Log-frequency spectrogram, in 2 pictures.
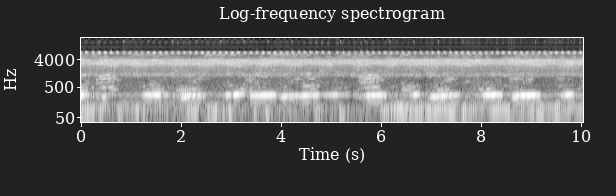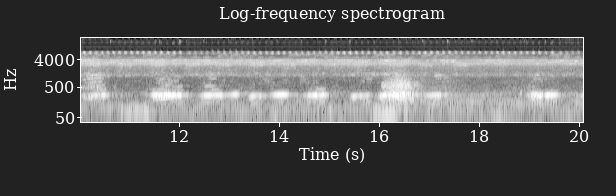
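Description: Dense, steady insect chorus with high shrill buzzing and a low pulsing drone underneath.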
